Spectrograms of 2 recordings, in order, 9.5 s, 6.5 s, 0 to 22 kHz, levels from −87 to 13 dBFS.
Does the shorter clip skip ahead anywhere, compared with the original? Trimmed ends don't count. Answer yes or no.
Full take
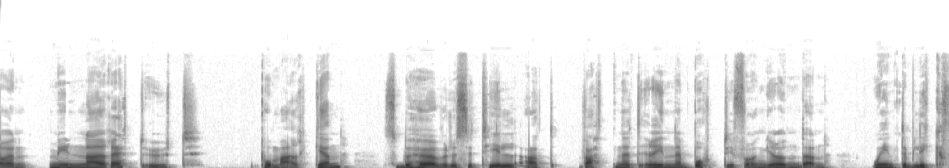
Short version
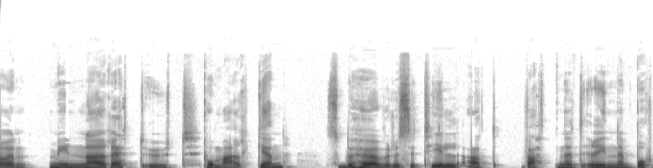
yes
